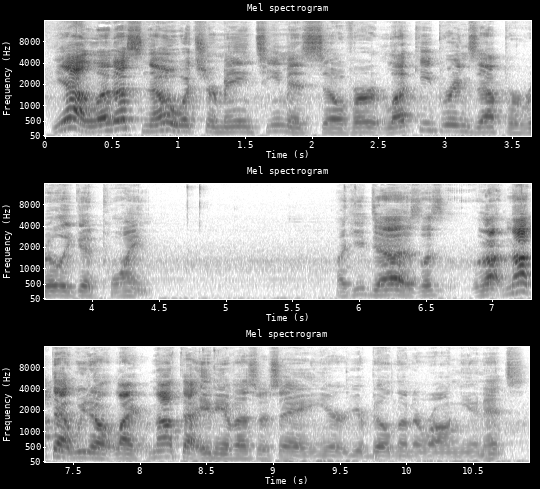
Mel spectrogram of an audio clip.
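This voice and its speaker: A man's voice: a little high, moderate pace, a bit bright. A tired man streaming a video game, chatting casually and rambling to his viewers. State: tired, yawning.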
